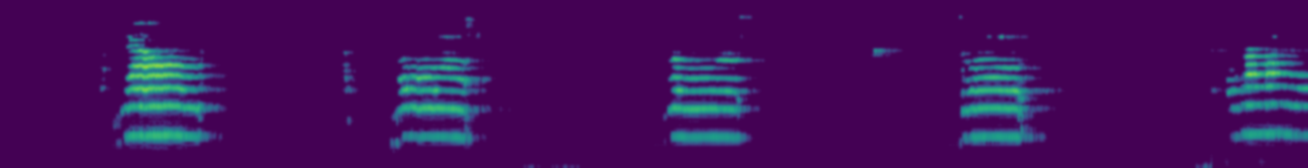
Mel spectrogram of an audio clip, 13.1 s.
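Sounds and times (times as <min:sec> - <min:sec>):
cat meowing: 0:01.2 - 0:02.2, 0:03.9 - 0:04.8, 0:06.6 - 0:07.6, 0:09.6 - 0:10.5, 0:12.2 - 0:13.0.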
